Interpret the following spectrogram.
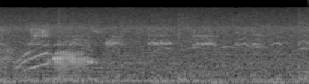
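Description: A short rising bird call about half a second in, over faint, repeated high chirps of small birds.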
